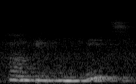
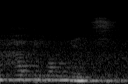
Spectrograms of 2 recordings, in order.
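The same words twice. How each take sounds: First: "moments" rising at the end, slow and low; puzzled question. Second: Said in the usual way. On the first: Retold or imitated. Man reading a mysterious label, puzzled, "moments" rising into a question. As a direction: read "Happy moments" as a drawn-out question, lifting at the end.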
